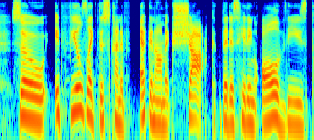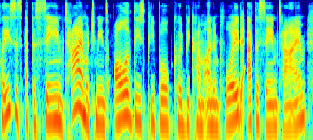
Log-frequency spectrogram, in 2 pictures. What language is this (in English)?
English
